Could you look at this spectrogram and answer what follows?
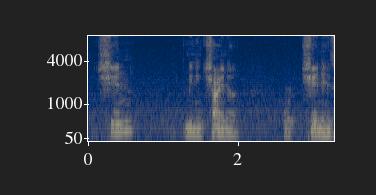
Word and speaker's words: Qin: Now, Qin is pronounced Qin.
